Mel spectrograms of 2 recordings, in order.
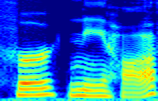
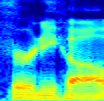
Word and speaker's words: Ferneyhough: And for anyone who doesn't know, that's pronounced Ferneyhough. Ferneyhough.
